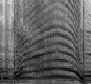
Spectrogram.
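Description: A woman screams into a microphone: one long, high, piercing cry held at a steady pitch for over a second, then dropping sharply at the end, with nothing else heard.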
